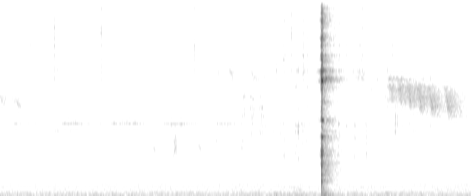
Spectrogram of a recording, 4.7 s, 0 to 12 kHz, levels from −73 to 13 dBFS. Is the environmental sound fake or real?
fake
